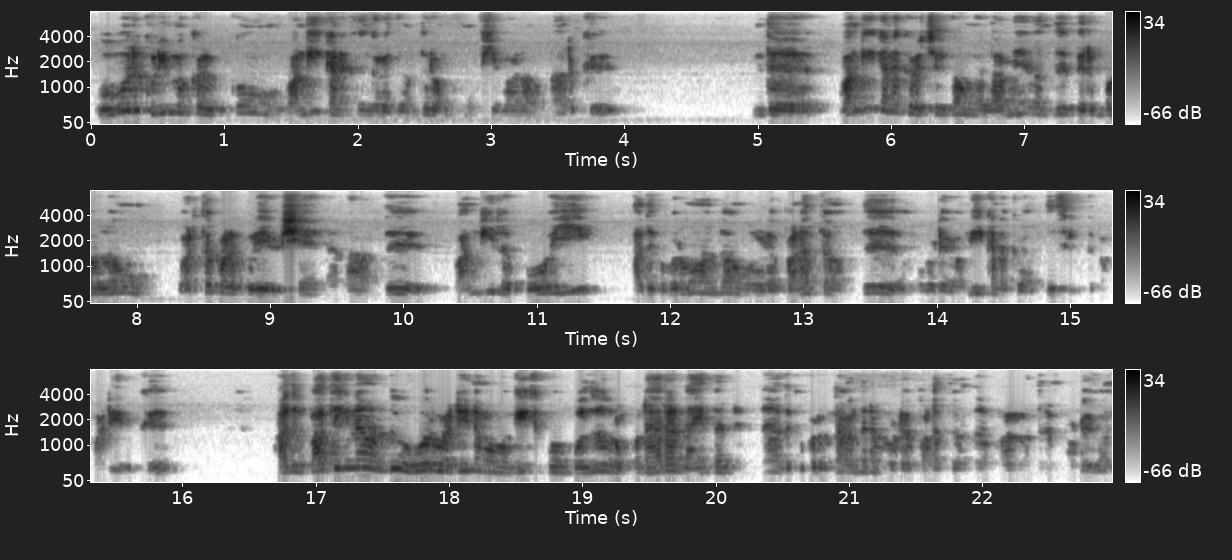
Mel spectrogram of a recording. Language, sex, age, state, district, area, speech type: Tamil, male, 30-45, Tamil Nadu, Tiruppur, rural, spontaneous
